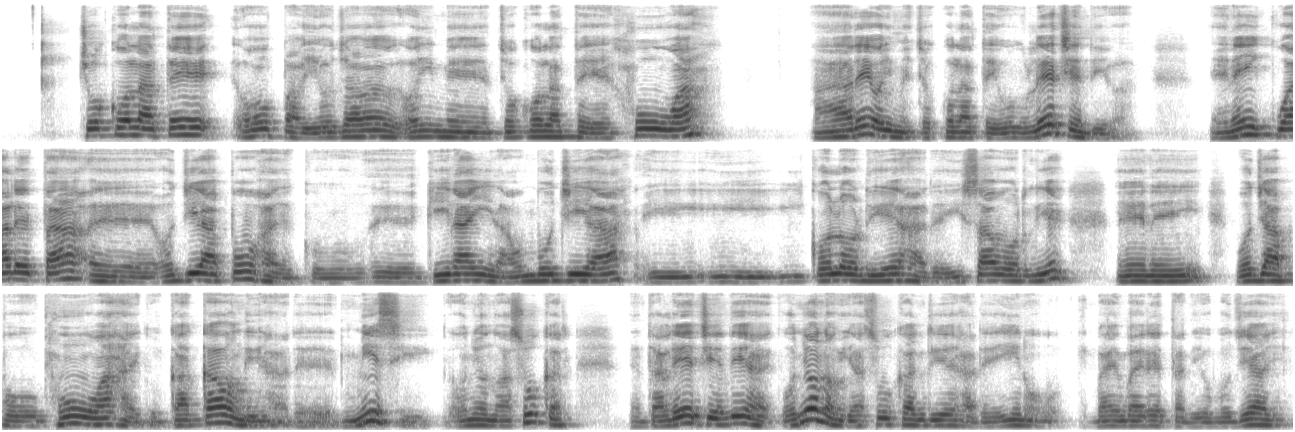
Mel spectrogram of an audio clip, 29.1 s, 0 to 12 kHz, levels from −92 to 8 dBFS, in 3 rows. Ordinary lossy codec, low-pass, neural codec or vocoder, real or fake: none; 10.8 kHz; none; real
